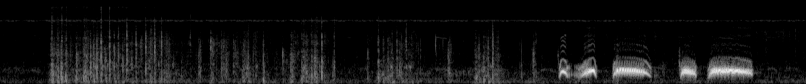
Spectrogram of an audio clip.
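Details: Spotted dove used as a decoy bird in dove trapping, noted for a very big voice: after several seconds of rustling and scraping, four deep, rounded coos come in quick succession, the second and fourth longer and fuller.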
